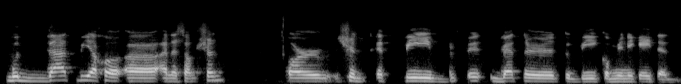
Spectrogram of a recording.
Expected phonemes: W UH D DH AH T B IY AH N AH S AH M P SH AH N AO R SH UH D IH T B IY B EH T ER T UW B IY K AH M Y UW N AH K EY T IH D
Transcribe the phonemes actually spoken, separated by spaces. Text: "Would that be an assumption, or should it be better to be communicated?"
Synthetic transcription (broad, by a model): W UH D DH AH T B IY AH N AH S AH M P SH AH N AO R SH UH D IH T B IY B EH T ER T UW B IY K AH M Y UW N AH K EY T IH D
